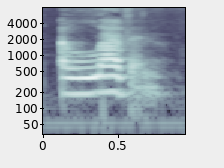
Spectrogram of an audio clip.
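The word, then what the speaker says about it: eleven: Stress on the second syllable. 11.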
